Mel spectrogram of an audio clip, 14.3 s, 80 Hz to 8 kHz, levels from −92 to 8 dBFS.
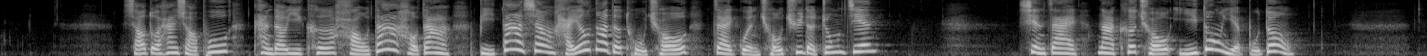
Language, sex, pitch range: Chinese, female, 230-325 Hz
